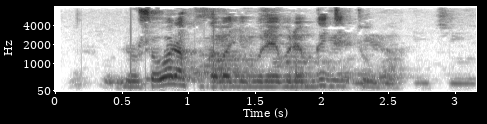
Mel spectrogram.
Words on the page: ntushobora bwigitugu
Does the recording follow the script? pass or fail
fail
